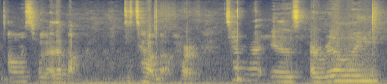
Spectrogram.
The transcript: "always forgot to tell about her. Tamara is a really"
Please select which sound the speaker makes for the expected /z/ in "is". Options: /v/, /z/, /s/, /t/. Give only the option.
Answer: /z/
